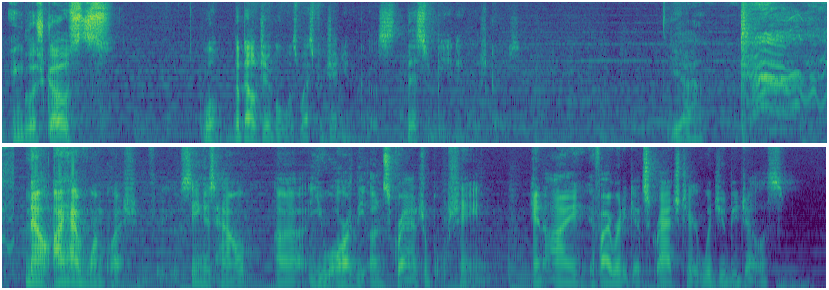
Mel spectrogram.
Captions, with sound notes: - English ghosts. - Well the bell jiggle was West Virginian ghosts. This would be an English ghost. - Yeah. - (laughs) Now I have one question for you. Seeing as how you are the unscratchable Shane, and if I were to get scratched here, would you be jealous?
